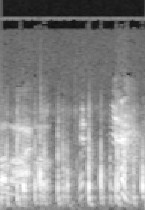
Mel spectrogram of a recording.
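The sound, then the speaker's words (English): Horse hooves clop a few uneven beats and come to a halt as the horse Silver is reined in near a house at night, followed by a horse's loud, wavering whinny. “We'll leave the horses here and go the rest of the way on foot.”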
